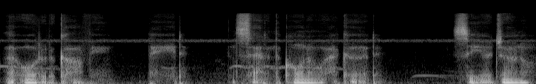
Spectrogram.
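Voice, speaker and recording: A man narrating a scripted first-person ASMR story as a lovesick, obsessive lover, in a breathy, half-whispered, intimate delivery. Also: very deep voice, wildly swooping pitch, moderate pace. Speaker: audio roleplay performer.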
